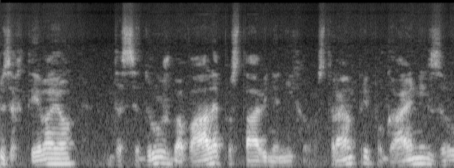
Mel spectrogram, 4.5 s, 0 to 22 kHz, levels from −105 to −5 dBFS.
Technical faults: noise suppressor artifacts; speech cut by the noise suppressor

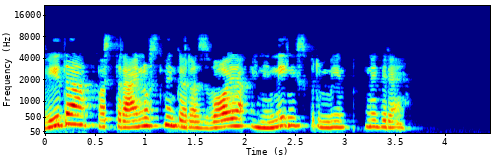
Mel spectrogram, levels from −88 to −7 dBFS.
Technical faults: compressed frames skipped

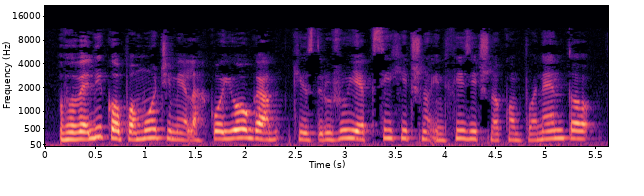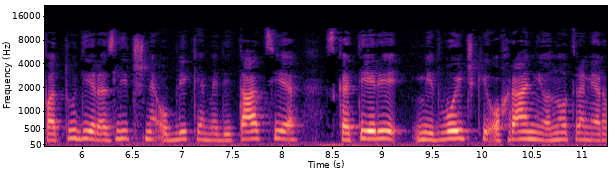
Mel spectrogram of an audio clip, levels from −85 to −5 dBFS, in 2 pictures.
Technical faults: MP3 compression

